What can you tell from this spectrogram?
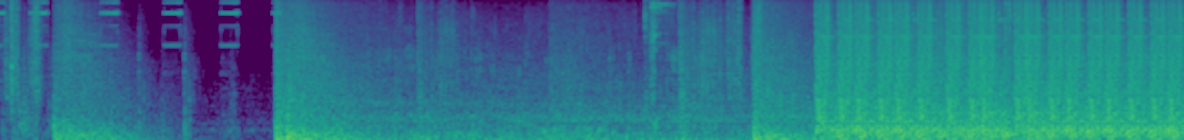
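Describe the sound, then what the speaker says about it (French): A grenade blast and heavy gunfire in a video game, likely Fortnite: a sudden loud boom followed by sustained rapid shooting that grows denser and louder toward the end, close by and with no talk. "Grenade!"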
